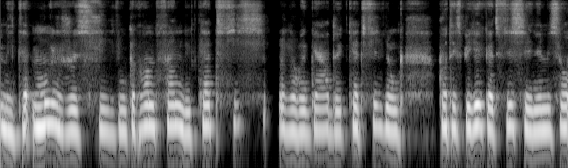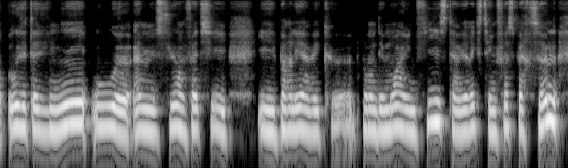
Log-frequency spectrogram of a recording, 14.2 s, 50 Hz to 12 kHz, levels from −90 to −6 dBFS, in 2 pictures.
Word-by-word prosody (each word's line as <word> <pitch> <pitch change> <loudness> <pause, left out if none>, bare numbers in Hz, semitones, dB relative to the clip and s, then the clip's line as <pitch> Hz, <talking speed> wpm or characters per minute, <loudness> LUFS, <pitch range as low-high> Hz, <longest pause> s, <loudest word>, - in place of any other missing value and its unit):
Mais 170 -4 +3
tell 180 +6 -1
moi, 190 +2 +6
je 165 0 -1
suis 165 +1 -4
une 170 - -1
grande 185 +3 0
fan 195 0 0
de 155 -2 -1
Catfish, 200 - -6 0.2
je 175 -2 -2
regarde 160 0 -3
Catfish. 190 +2 -3
Donc, 165 -3 -1 0.4
pour 190 - +2
t'expliquer, 185 +1 +2
Catfish, 190 +1 -1
c'est 180 -3 -1
une 165 - +1
émission 175 +2 0
aux 185 +2 +3
États-Unis 185 +4 +3
où, 190 -1 +1
heu, 160 -3 +4
un 165 +2 -1
monsieur, 170 +2 0
en 180 -2 0
fait, 175 +2 -2
il 175 -3 -2 0.4
il 165 -2 +1
parlait 175 +1 +1
avec, 160 -2 -3
heu, 100 +1 -6
pendant 170 -1 0
des 170 0 +1
mois, 180 +3 +1
à - - +1
une 165 -1 +1
fille. 215 +8 +2
Il - - +5
s'était 220 -6 -5
avéré 165 +3 +1
que 190 - -8
c'était 185 -3 -4
une 160 - -1
fausse 190 +4 -3
personne. 195 +5 +3
175 Hz, 200 wpm, -23 LUFS, 165-190 Hz, 0.4 s, moi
